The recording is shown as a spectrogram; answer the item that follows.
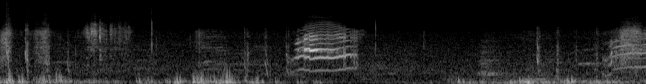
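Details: Old hungry, thirsty female cat found in a garage, meowing to ask for food: one loud, strained, wavering meow mid-clip, with softer meows earlier, amid handling noises and a person speaking quietly.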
